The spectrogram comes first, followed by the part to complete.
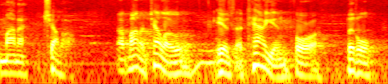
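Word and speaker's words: Monticello: that we get uh jeffson received all kind of letters in which people tried to spell out phonetically monachello so we know from Jefferson and from the letters that that's the way it was pronounced also it's Andrew Burstein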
